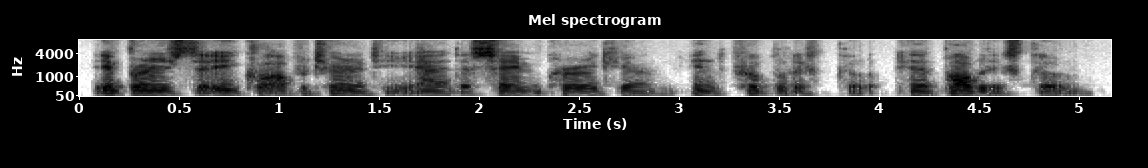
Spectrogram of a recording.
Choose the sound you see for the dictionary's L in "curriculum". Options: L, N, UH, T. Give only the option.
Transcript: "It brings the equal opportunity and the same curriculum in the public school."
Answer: N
